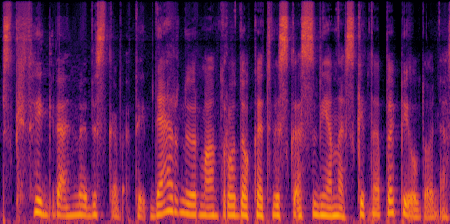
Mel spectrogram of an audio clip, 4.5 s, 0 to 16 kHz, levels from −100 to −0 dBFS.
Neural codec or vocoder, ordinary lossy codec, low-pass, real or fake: none; Opus, 24 kbps; 14.4 kHz; real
